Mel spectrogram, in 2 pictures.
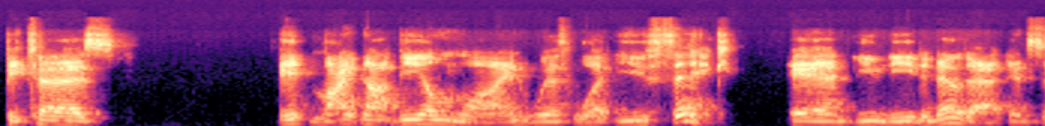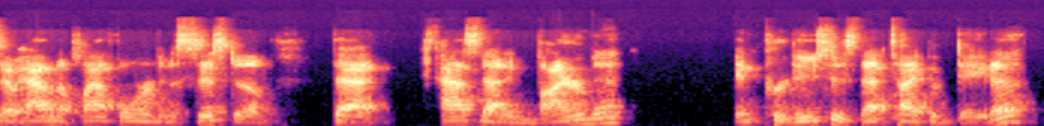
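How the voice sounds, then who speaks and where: Earnest and prone to restarting his sentences and using fillers, a middle-aged man talks as a podcast guest on a casual video call. His voice sits on the low side with a fairly bright tone. The roomy echo comes from a home room with windows.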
